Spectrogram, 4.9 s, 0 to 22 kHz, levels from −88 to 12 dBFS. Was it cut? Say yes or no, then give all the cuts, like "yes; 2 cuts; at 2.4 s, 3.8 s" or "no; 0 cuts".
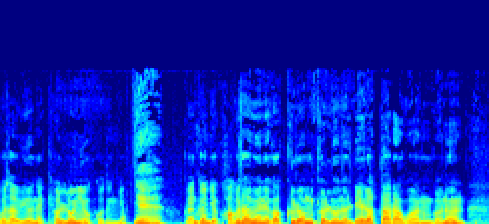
no; 0 cuts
